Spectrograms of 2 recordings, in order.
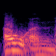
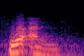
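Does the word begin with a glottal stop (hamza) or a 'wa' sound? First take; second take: glottal stop; wa sound. First: It begins with a glottal stop and 'aw'. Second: It begins with a 'wa' sound, no glottal stop. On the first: This is the reading of the Kufan reciters. "الكوفيون يقرؤون أو بهمزة مع واو ساكنة" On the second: This is the reading of the remaining reciters. "باقي القراء يقول"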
